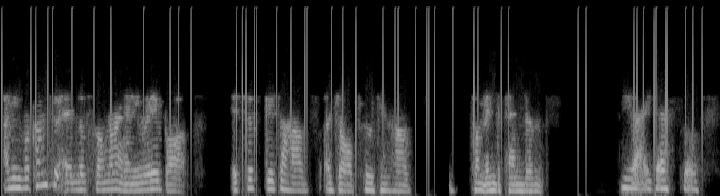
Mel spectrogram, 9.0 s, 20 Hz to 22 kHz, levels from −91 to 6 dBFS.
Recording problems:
garbled, watery; badly; nothing above 3 kHz
crackle, like an old record; loud; 6 dB below the speech

